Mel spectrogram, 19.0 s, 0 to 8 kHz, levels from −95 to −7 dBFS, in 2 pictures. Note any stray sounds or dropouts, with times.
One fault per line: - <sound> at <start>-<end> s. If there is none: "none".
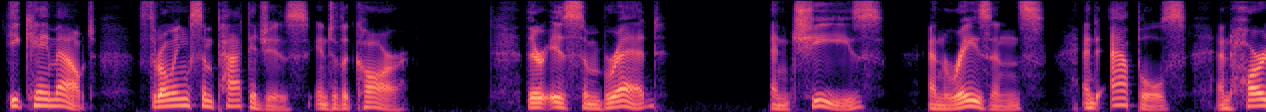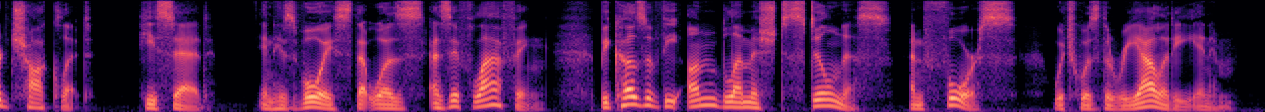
none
